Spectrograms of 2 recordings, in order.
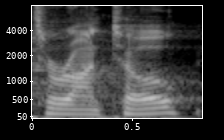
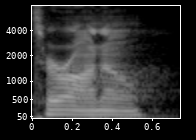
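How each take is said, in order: First: The second T is clearly pronounced. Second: The second T is dropped, ending in no. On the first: Someone not from the city says it this way. The speaker calls it wrong. "So it's not Toronto" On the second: A real local says it this way. The speaker calls it right. "don't say the T. We say Toronto with a no at the end"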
